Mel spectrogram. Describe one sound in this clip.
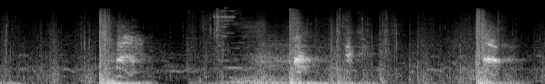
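Heavy punches land with loud, sharp thuds.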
